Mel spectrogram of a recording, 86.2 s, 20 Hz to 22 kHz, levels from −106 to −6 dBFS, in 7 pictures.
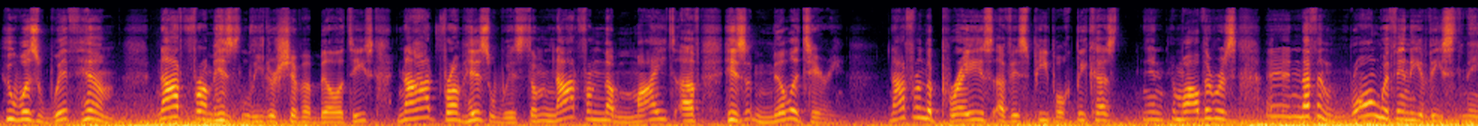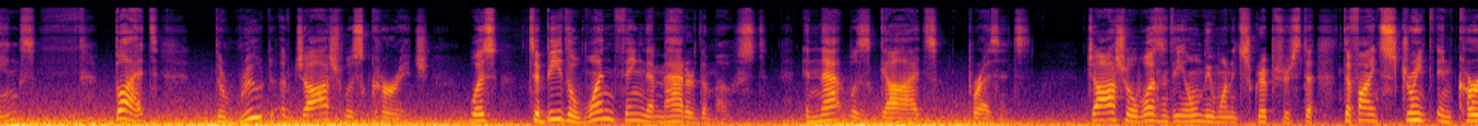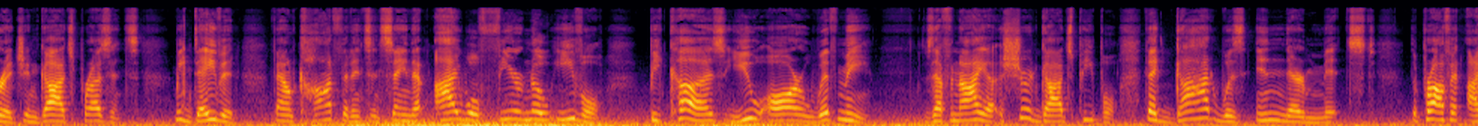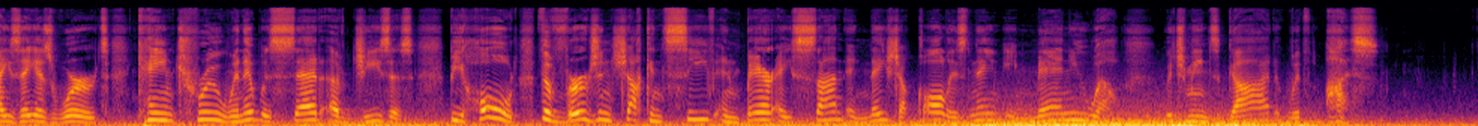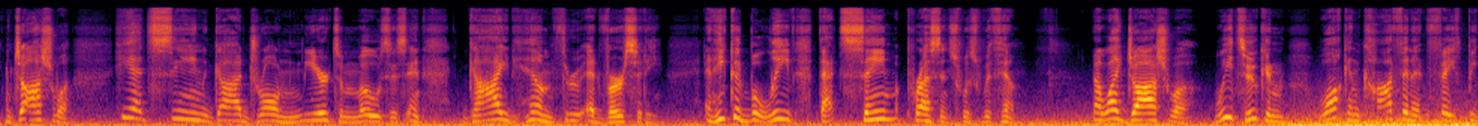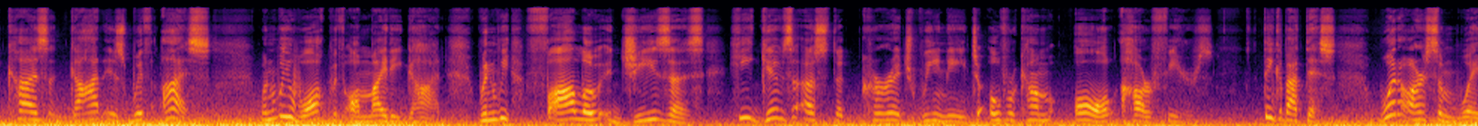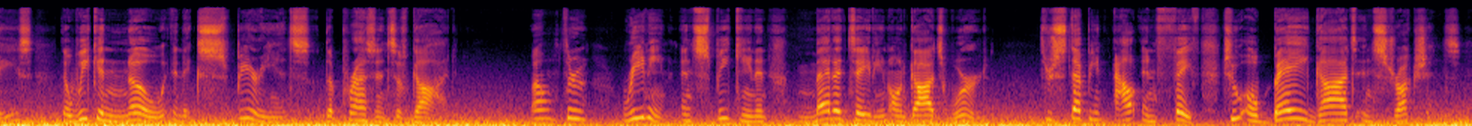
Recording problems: wind noise on the microphone; occasional gusts; 15 dB below the speech

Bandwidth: 16.5 kHz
